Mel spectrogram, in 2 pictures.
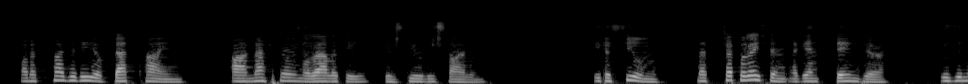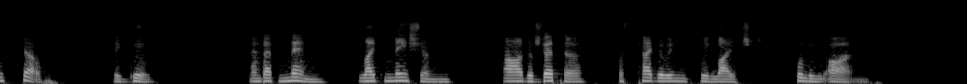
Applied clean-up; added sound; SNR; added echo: neural mask model DeepFilterNet 3.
